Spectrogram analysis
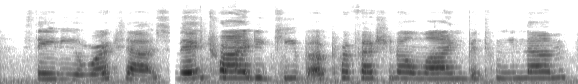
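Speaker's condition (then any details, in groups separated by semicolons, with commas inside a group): Cerebral palsy; uses wheelchair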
